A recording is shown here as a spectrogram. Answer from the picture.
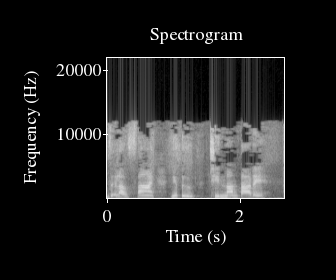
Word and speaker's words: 지난달에: Trong tiếng Hàn khi được viết là 지난달에 nhưng khi phát âm được nói là 지난달에.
